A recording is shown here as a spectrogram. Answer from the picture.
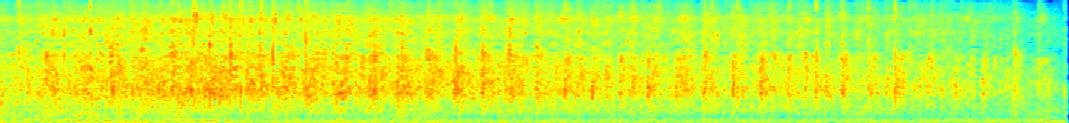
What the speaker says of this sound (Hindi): मुझे लगता है इस तालियों से मैसेज दिल्ली पहुंच गया होगा।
